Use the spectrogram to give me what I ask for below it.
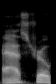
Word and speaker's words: ASTRO: Because of this compelling evidence, the 2025 ASTRO guideline, Astro, pronounced like the word Astro, makes a strong recommendation.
